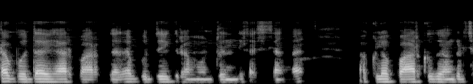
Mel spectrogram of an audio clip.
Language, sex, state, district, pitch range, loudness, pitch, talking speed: Telugu, male, Andhra Pradesh, Anantapur, 115-125 Hz, -19 LUFS, 120 Hz, 115 wpm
